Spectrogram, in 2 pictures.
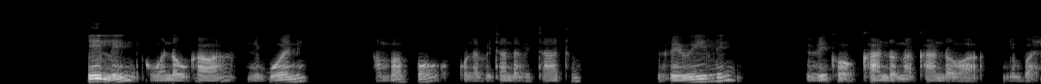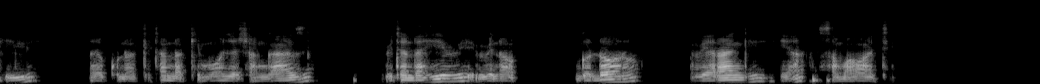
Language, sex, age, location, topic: Swahili, male, 18-24, Nairobi, education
